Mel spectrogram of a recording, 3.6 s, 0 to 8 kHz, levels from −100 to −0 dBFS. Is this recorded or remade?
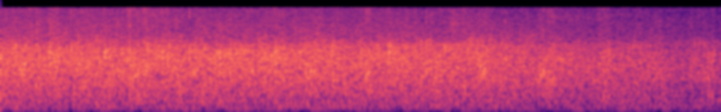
recorded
